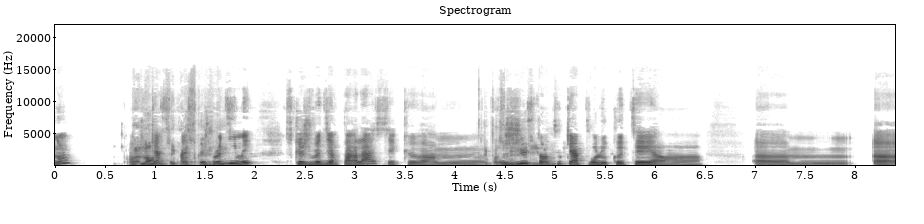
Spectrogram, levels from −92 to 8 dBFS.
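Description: No technical faults can be heard anywhere in this speech recording, and the signal stays stable and continuous throughout.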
